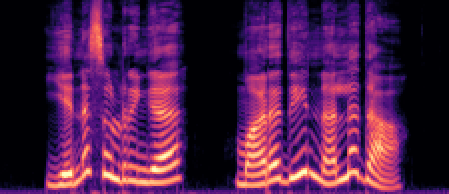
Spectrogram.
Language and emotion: Tamil, surprised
